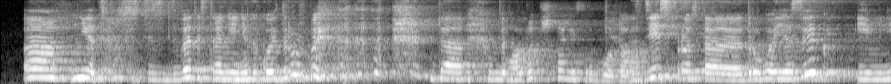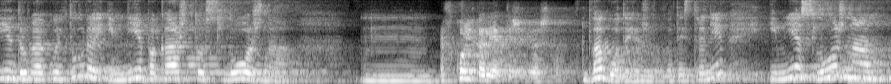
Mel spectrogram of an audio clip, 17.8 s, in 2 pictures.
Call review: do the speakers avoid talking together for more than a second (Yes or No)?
Yes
